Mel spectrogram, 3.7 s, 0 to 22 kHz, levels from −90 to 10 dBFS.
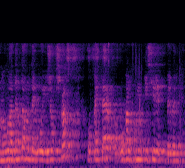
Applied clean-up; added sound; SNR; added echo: neural separator model SepFormer DNS4.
